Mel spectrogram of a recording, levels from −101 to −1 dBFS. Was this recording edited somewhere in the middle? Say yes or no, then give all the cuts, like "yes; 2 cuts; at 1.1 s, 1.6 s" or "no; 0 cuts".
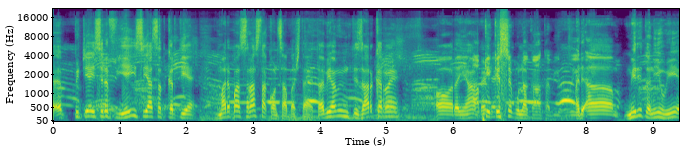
no; 0 cuts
